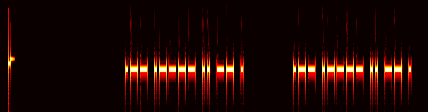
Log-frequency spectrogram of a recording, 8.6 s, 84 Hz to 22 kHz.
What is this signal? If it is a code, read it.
Morse code, heard as a keyed tone, about 25 wpm, 700 Hz. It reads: W1IME W1IME
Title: USA Call Signs - 5 Characters - Repeated 2x - 25wpm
